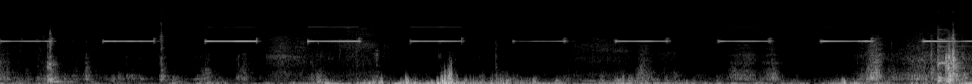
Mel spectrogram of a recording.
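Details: John Deere 310G backhoe stuck in park, switch being turned off after park brake on test while probing relay circuit (12 V present): regular high-pitched beeps about once a second over quiet handling noise; park brake warning alarm sounding.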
